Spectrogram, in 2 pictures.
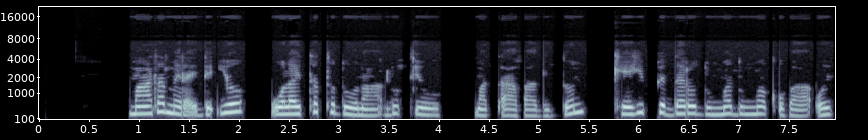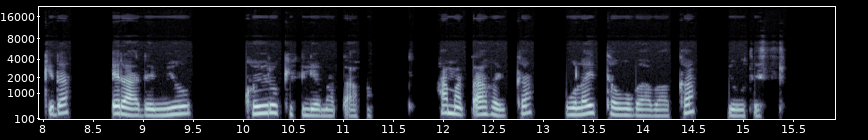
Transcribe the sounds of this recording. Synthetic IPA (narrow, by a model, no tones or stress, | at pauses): maːt̪ɐmɛɾɐ̰jd̪ɛʔɪjɔ | wʔɔlɐjt̪ːɐt̪ːɔd̪o̞ːnaːlʊt̪ʼːɪjɔ | mɐt̪ʼːaːfaːɡɪd̪ːɔn | kʰe̞ːɦɪpːɛd̪ɐɾɔd̪ʊmːɐd̪ʊmːɐkʼɔbaːʔɔjkʼːɪd̪ɐ | ɛɾaːd̪ɛmːɪjɔ | kʰɔjɾɔkɪfɪlɪjɐmɐt̪ʼːa̰ːfɐ | hɐmɐt̪ʼːaːfɐjkːɐ | wɔlɐjt̪ːɐwɔɡaːbaːkːɐ | jo̞ːt̪ʰeːs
